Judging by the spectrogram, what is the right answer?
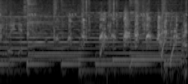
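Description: Chickens clucking in the farming game Slime Rancher, a few short repeated clucks over a steady electronic music bed.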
